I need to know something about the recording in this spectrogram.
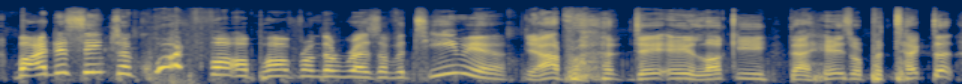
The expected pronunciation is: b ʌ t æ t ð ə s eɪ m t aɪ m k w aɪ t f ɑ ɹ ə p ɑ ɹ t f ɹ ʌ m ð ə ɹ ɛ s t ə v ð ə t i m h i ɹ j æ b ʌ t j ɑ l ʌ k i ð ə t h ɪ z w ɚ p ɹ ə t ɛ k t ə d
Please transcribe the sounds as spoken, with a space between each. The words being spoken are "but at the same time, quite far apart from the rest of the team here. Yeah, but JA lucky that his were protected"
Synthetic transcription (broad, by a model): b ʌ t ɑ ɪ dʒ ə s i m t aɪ k w aɪ t f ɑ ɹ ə p ɑ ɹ t f ɹ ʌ m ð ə ɹ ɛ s ə v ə t i m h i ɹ j æ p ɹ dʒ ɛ l ʌ k i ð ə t h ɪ s w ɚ p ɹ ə t ɛ k t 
